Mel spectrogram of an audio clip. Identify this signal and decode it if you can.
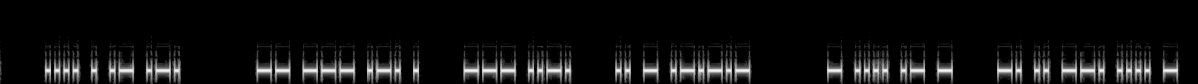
Morse code, heard as a keyed tone, about 27 wpm, 650 Hz. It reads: HEAR MORE OF IT. THAT NIGHT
